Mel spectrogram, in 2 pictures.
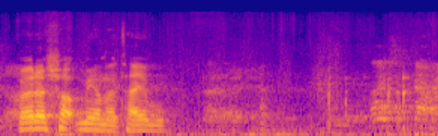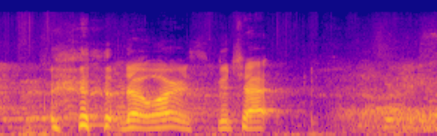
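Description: Men talk and laugh loudly nearby.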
